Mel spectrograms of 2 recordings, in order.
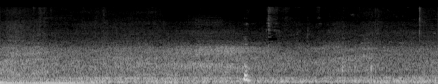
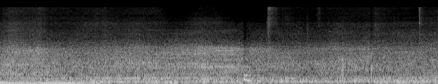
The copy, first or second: second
